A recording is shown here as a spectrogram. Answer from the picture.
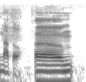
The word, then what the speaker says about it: Mattia Binotto: Mattia Binotto? – We were trying to say his name before we started. Yeah. I didn't mean to put you on the spot. – Mattia Binotto.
